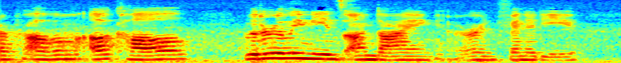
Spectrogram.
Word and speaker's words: Akaal: The first syllable is short, and then call is very long.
